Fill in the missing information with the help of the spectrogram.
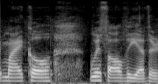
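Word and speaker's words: Michale: was spelled on my birth certificate Michelle but pronounced Michael okay and so I said you know when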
